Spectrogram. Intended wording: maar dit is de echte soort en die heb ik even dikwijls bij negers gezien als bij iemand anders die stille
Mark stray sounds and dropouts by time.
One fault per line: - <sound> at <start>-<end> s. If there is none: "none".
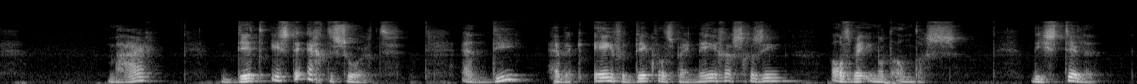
none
